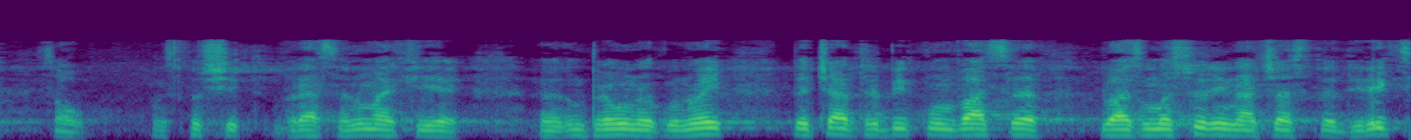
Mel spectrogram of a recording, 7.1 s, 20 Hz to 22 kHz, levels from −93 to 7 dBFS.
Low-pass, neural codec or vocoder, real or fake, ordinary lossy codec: none; codec, 16 kHz, 8 kbps, FreqCodec, smaller model; fake; none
